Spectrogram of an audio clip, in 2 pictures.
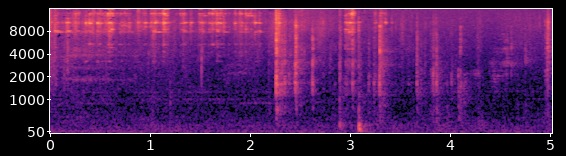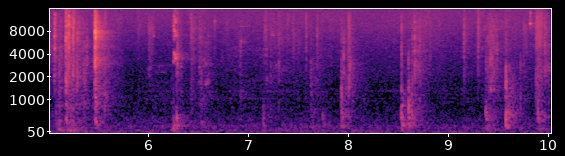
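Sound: keys jangling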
